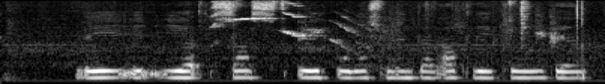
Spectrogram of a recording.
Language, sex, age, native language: Icelandic, male, 13, German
